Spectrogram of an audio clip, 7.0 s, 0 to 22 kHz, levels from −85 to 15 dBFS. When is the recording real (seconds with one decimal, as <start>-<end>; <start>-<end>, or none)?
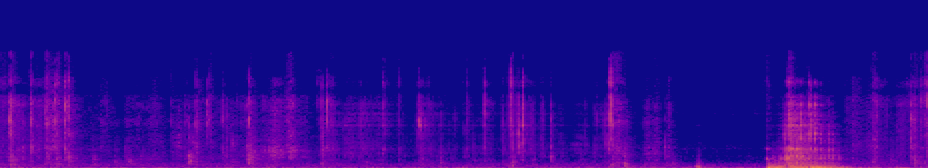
0.0-2.5; 4.6-5.1; 6.1-7.0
